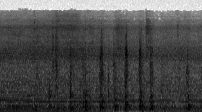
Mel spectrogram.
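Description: Clods of soil and stones thud and clatter from an excavator bucket.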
